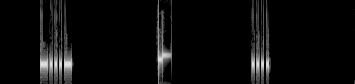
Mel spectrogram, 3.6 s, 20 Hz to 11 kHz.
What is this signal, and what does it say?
Morse code, heard as a keyed tone, about 48 wpm, 700 Hz. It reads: <BT> H
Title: Single Character (Letter:Number:Punctuation:Prosign) 50wpm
